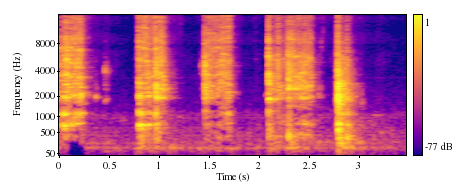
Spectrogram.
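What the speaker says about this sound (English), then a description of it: "give it a little stir" A spoon stirs ingredients in a measuring cup, giving five short bursts of clinking and scraping with brief pauses between them, close up and with no talking.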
